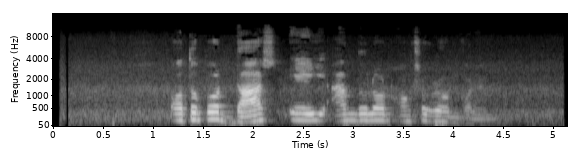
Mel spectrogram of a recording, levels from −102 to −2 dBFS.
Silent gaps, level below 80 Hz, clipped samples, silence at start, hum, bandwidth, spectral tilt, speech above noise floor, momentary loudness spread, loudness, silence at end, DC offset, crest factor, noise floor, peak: none; -70 dBFS; under 0.1%; 1.2 s; none; 10 kHz; -6 dB/octave; 30 dB; 17 LU; -28 LUFS; 0.85 s; under 0.1%; 22 dB; -58 dBFS; -8 dBFS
